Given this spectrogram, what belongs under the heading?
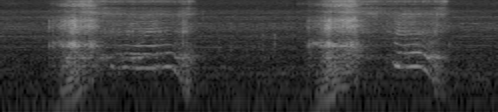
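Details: Snoring while asleep, recorded at a film festival: two breath cycles of noisy sleep breathing, a rough snort in and a whistling, whiny sound out; snoring.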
